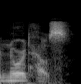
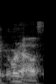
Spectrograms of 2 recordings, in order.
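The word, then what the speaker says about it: Noordhuis: And actually, that name is a Dutch name, and the H-U-I-S is pronounced house. So it's Peter Nordhaus. Okay. Just for I've only read it, never heard it pronounced. Okay, Nordhaus.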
